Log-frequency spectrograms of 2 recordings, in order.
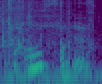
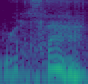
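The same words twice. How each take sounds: First: What is that asked aloud, higher, curious; puzzled question. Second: What is that whispered under the breath; whispered question. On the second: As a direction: mutter it to yourself. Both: Real, not acted. Puzzled question, whispered then voiced.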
